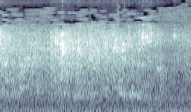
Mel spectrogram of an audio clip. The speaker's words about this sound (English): I want to take a moment to pour water in the baptismal font.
